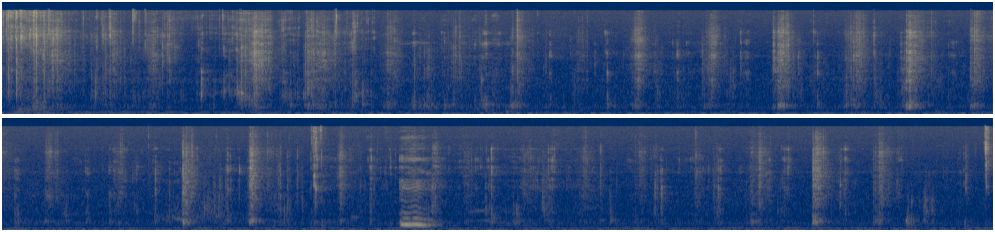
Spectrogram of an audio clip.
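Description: A bite into a crisp pizza-dough taco empanada with a loud crunch, then close-up chewing with many small irregular crunches. There is a brief low vocal hum about two-thirds of the way through.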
